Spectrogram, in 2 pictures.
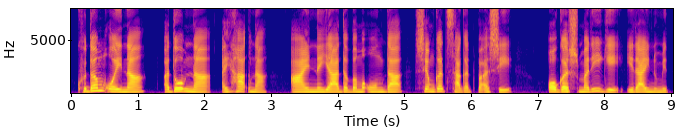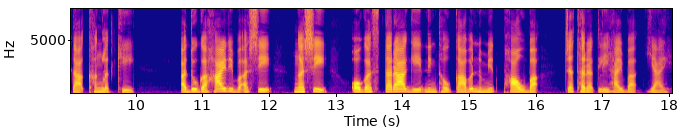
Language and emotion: Manipuri, neutral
